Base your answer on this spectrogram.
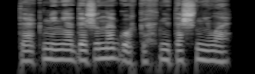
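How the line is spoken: Whisper. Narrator (Russian): шепнул я брату

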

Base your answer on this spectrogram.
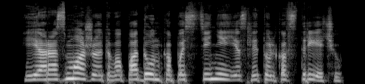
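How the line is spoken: Mage's hateful growl. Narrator (Russian): прорычал маг

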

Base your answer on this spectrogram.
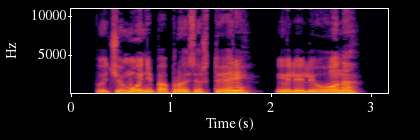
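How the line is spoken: Gruff mutter, big man. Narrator (Russian): буркнул здоровяк

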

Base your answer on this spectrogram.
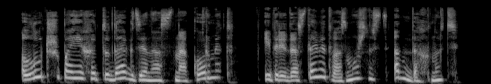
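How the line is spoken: Calm, openly mocking. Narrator (Russian): Не скрывая насмешки, спокойно ответила Эста

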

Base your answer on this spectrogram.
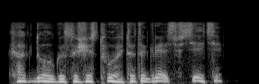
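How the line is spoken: Trembling voice. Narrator (Russian): дрогнувшим голосом спросила Юлия

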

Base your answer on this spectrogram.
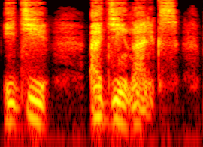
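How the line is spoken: Breathless whisper. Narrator (Russian): прошептала она, задыхаясь

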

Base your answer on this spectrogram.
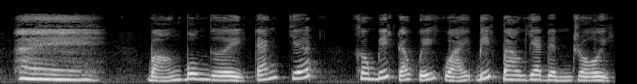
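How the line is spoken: Sighing. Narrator (Vietnamese): Anh ấy thở dài một tiếng

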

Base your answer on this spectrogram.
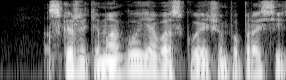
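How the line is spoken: Plain. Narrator (Russian): сказала Джозефина

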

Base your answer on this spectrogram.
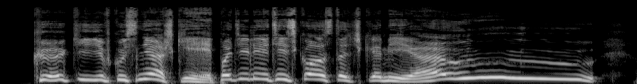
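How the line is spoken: Wolf howling. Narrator (Russian): Взвыл волк

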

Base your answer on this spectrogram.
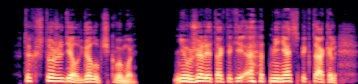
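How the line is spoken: Near-crying voice. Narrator (Russian): Совсем уже плачущим голосом заговорил Полушкин

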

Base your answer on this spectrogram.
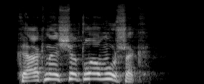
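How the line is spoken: Shouting. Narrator (Russian): Эраган крикнул

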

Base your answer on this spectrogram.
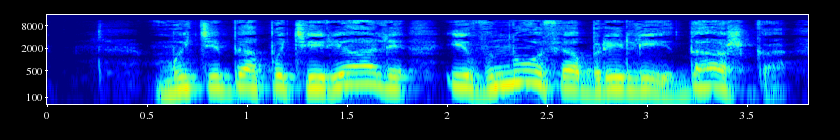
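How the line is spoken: Stammering mutter. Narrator (Russian): бормотал он, заикаясь

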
